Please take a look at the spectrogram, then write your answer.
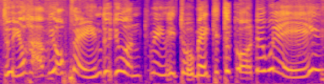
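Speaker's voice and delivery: put-on Swedish accent, very high pitched. Redoing the line after hearing it sounded Swedish, in a put-on Swedish accent. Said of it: "I was doing my Swedish".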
